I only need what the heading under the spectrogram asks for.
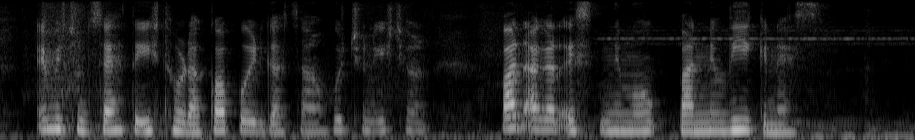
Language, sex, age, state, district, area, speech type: Kashmiri, female, 30-45, Jammu and Kashmir, Budgam, rural, spontaneous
